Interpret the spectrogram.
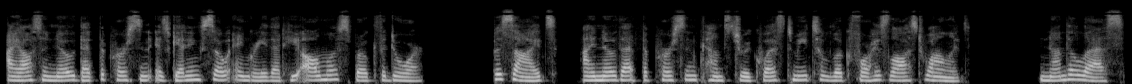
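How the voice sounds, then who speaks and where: A woman's voice: mid-range voice, a little mellow, no room sound. A woman reading a scripted first-person narration of a Buddhist story.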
